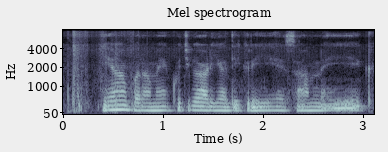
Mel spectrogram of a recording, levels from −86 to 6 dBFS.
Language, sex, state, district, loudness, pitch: Hindi, male, Himachal Pradesh, Shimla, -17 LUFS, 135 Hz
